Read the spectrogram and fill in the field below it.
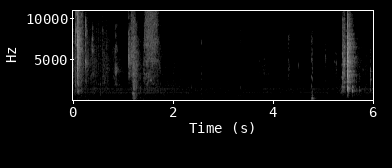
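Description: Trading cards rustle softly as they are shuffled.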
